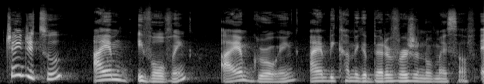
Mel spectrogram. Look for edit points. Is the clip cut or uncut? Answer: cut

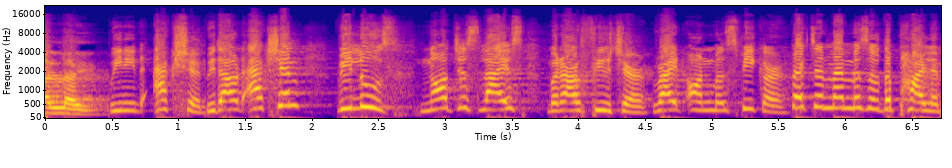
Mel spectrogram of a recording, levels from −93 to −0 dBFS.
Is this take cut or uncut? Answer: cut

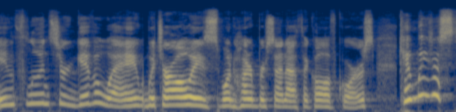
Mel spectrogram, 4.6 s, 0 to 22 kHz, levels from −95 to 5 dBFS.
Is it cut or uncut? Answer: uncut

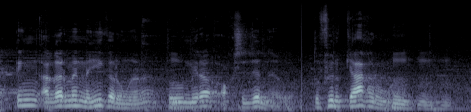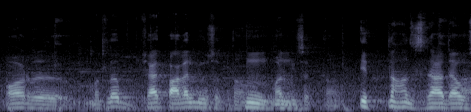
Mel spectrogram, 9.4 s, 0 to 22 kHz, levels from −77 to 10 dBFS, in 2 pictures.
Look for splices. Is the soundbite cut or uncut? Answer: cut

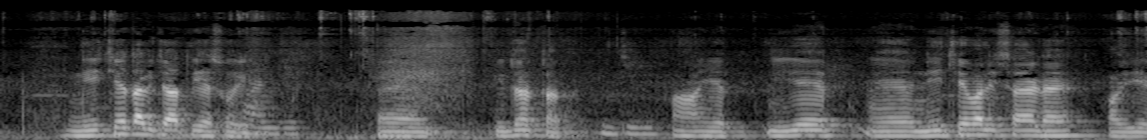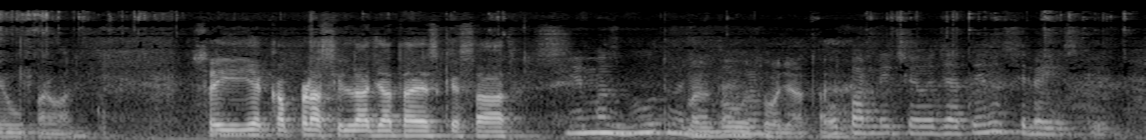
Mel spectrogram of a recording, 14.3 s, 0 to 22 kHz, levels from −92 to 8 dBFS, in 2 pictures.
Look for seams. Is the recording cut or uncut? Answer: uncut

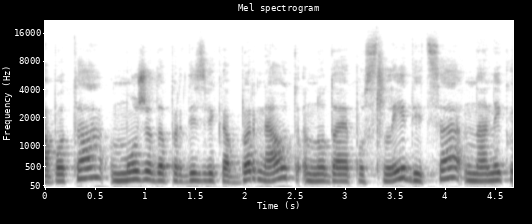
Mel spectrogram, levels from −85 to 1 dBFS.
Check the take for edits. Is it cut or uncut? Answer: uncut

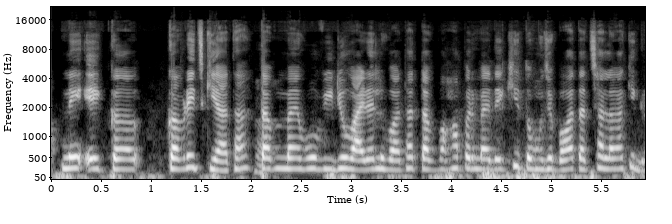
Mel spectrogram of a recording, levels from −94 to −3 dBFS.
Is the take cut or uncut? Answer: uncut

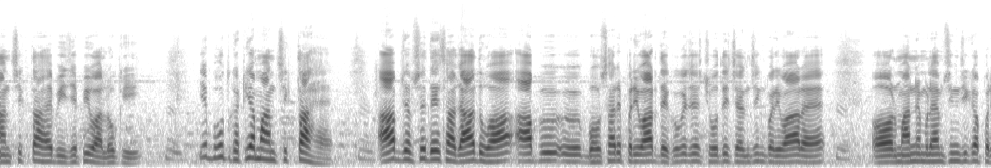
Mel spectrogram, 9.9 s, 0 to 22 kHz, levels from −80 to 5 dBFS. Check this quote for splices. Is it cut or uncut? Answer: uncut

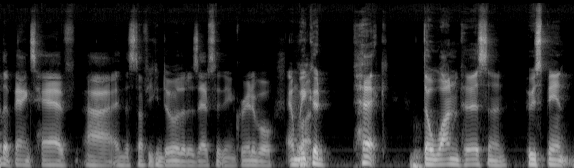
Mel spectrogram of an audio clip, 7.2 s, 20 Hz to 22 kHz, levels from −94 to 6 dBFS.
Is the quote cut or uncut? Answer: cut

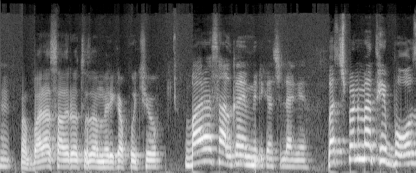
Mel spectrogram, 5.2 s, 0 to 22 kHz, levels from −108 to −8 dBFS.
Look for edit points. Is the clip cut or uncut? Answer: cut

